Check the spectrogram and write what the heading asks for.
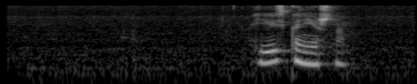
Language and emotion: Russian, neutral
